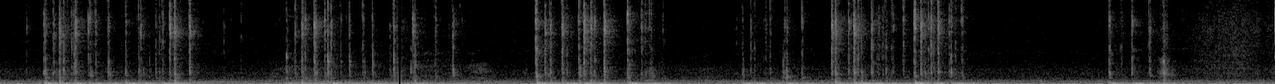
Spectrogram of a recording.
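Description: Typing on a computer keyboard: faint clicking keystrokes in several short bursts with brief pauses between them.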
